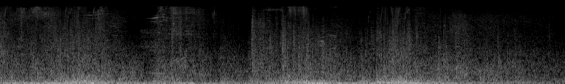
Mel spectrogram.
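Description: A man talks through a microphone.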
